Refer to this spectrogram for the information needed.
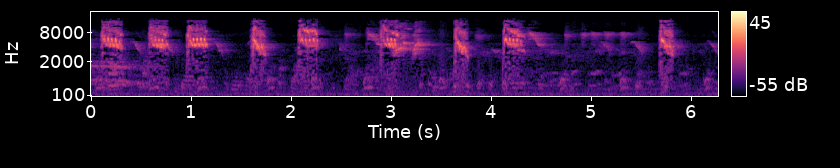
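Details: Streaked weaver, a young bird singing hard for songbird training, gives loud rasping high chatter notes in quick irregular bursts, some slurred downward, with softer ticking between them.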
